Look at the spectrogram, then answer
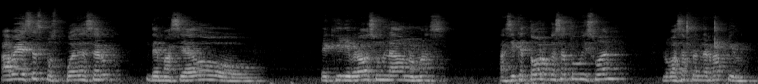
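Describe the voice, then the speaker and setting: Speaking at a fairly quick pace with long, frequent pauses, a man with a high pitch and a northern Mexican accent keeps a fairly even intonation, with audible room echo and noticeable background noise. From northern Mexico, Monclova, Coahuila. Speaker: historian. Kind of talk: casual interview chat. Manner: fast.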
